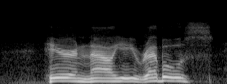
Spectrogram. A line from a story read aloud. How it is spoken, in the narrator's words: he cried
